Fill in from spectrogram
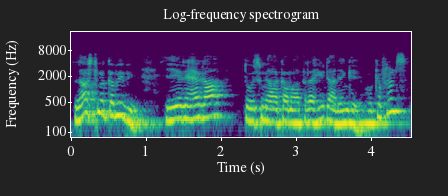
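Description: High-voiced man teaching slowly in an echoey room. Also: expressive, warm tone. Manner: slow, repeats each step, explains aloud while writing. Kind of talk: step-by-step classroom lesson. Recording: echoey room, dull lo-fi sound.

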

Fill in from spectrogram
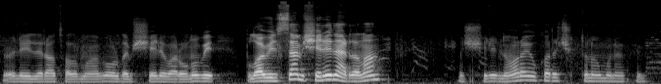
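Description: A man doing casual gameplay commentary, grumbling and swearing at his teammates, then breaking into sudden loud outbursts. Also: mid-range voice, fast talker. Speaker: gaming YouTuber.

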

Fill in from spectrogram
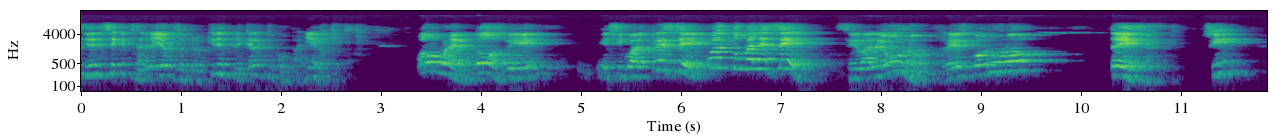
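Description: A male chemistry teacher giving a recorded lesson, playful and teasing, constantly checking if students follow. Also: sits high. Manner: playful, teasing, asks many check questions. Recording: very echoey room, distant mic.

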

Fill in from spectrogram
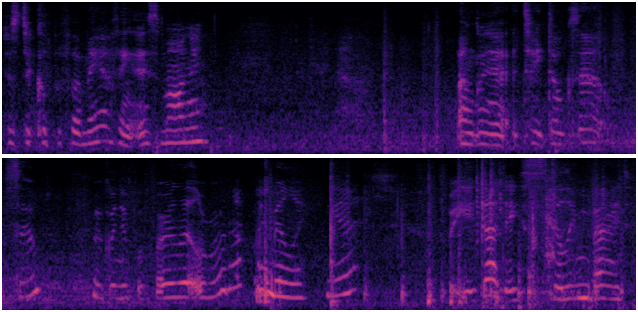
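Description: A woman's voice: sits high, unhurried, long pauses, noisy background. A woman, chatting casually to camera as a vanlife vlogger, talking to her dogs and viewers. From England. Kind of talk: casual vlog chat. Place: inside a motorhome, then outdoors on a seafront promenade.

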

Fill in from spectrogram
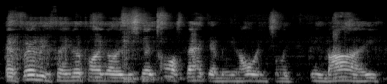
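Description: A woman's voice: deep voice, steady tone, fast talker, fairly bright tone, a little hiss or hum, rough recording. A woman commenting on her gameplay as she plays, frustrated, exclaiming and cursing at the game. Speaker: gamer.

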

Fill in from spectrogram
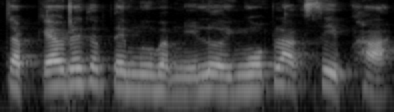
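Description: A woman speaks as a live-stream seller in a mid-pitched voice. She delivers a hard sell, repeating her selling lines and urging listeners along, with polite particles closing most phrases. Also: fast.

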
